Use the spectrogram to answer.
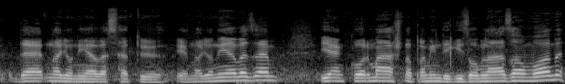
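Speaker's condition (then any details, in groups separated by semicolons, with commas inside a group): No condition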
